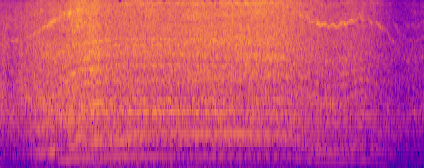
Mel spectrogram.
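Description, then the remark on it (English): An electric race car sweeps past with a high motor whine over a broad rushing whoosh of wind, swelling loud in the middle, then sliding down in pitch as it fades away. “Whatever the car, what you hear mostly is the wind noise, the aerodynamics noises. But it's a kind of like whoosh, you know, kind of wind noise that you get.”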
